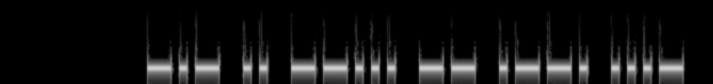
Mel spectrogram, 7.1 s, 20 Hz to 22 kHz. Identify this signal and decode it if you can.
Morse code, heard as a keyed tone, about 15 wpm, 700 Hz. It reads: KI7MPV
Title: USA Call Signs Repeated 3x 15wpm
